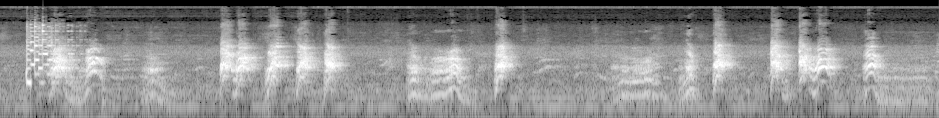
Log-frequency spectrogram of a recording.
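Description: Miniature pinscher barking at its owner in play, more than a dozen sharp barks in irregular bursts with short pauses between them.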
